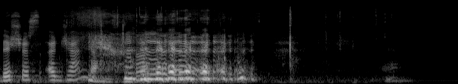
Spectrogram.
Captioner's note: laughter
